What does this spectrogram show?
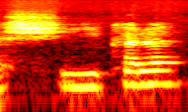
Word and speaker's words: xícara: Xícara. Então, é o xi.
